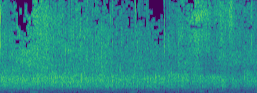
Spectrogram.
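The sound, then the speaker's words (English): A crowd of people claps steadily, a dense, continuous wash of applause that holds at an even, fairly loud level throughout without fading. “You kind of wanted to clap.”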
